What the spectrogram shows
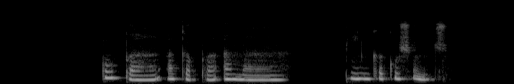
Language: Jauja Wanca Quechua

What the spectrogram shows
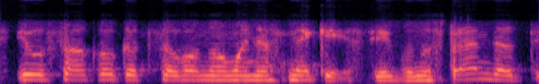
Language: Lithuanian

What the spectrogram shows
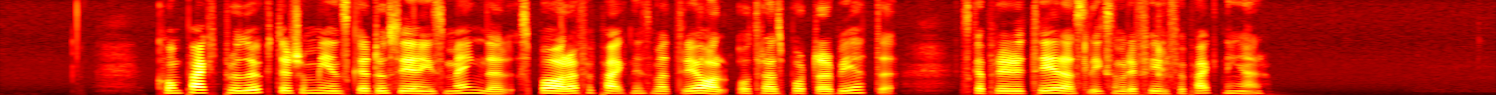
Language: Swedish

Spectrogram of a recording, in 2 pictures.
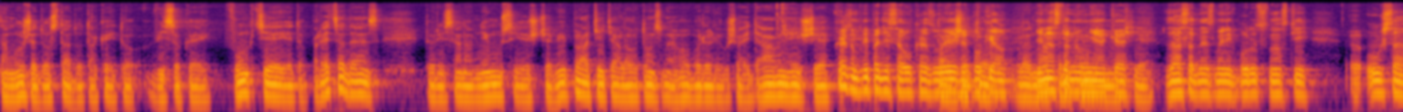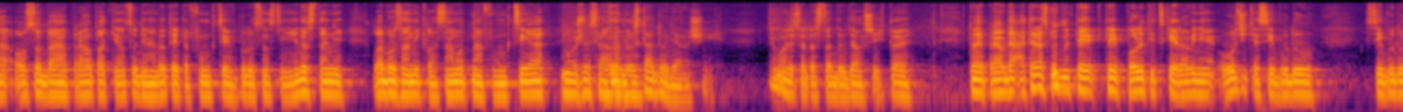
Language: Slovak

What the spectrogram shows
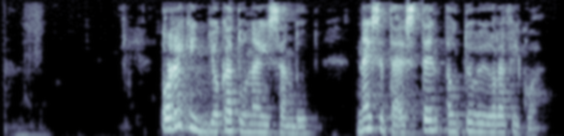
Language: Basque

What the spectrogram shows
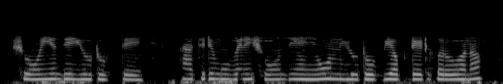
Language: Punjabi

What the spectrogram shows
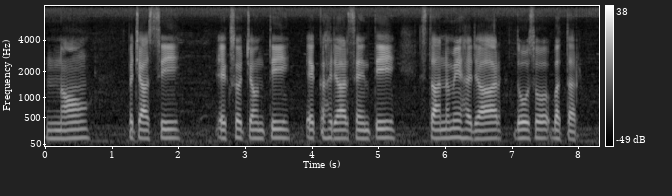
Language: Punjabi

